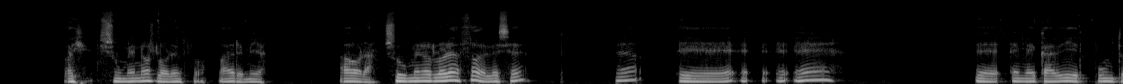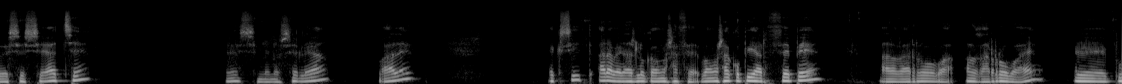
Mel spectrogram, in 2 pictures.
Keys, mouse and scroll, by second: 1.0 ctrl+p, 1.5-6.0 typing, 5.5 Return, 9.7-14.4 typing, 16.2-20.2 typing, 22.0-22.4 typing.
